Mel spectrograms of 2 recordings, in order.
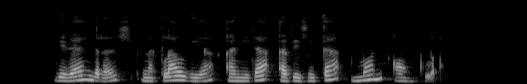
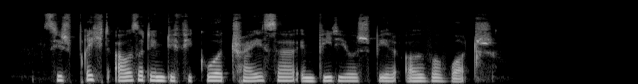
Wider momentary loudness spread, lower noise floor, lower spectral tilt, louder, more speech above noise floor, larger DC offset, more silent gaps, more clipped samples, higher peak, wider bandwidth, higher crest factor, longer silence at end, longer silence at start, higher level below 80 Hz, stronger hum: first, 10 LU vs 5 LU; second, -73 dBFS vs under -90 dBFS; first, -7.5 dB/octave vs -5 dB/octave; second, -29 LUFS vs -22 LUFS; second, 45 dB vs over 69 dB; neither; neither; neither; second, -12 dBFS vs -4 dBFS; about the same, 11 kHz vs 11.5 kHz; about the same, 18 dB vs 18 dB; second, 0.9 s vs 1.45 s; about the same, 0.55 s vs 0.45 s; second, -80 dBFS vs -64 dBFS; neither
